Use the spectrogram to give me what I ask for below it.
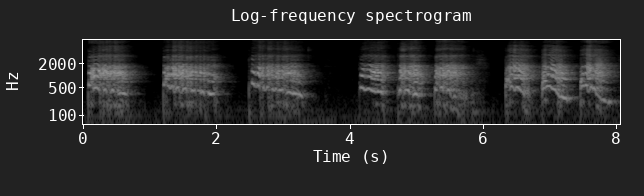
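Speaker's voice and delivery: high, loud quavering bleats; playful high-pitched baas; sheep noises. Shown as a demonstration. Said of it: "Let's do some barn animal noises".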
